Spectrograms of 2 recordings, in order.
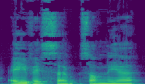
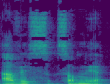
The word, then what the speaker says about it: Avisomnia: my offer to review Avis some near sorry Avis avisomnia my uh pronunciation of things the Latin is Avis somnia Tarot deck and I'm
